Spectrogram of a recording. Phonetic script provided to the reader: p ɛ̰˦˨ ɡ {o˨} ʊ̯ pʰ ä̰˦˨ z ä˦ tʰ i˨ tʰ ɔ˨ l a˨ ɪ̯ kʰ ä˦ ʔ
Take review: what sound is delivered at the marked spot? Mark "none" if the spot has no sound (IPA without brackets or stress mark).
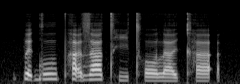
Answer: o˦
